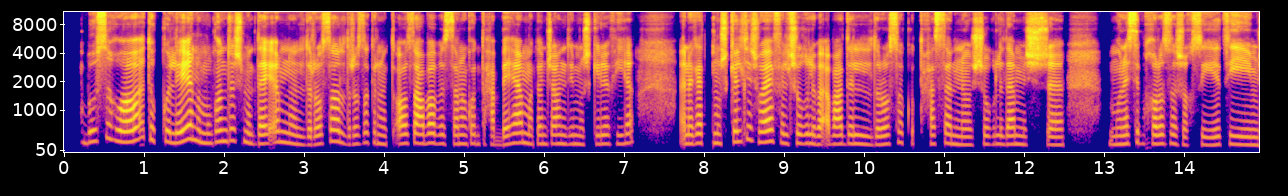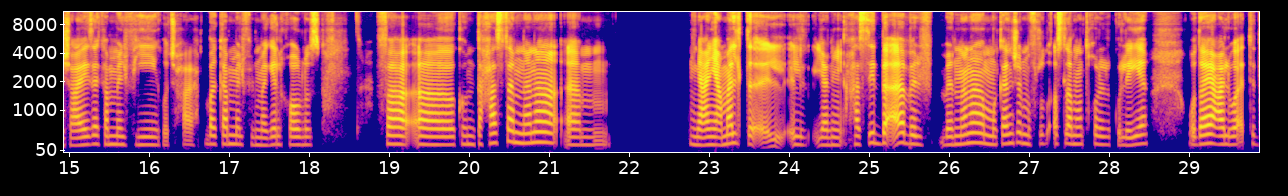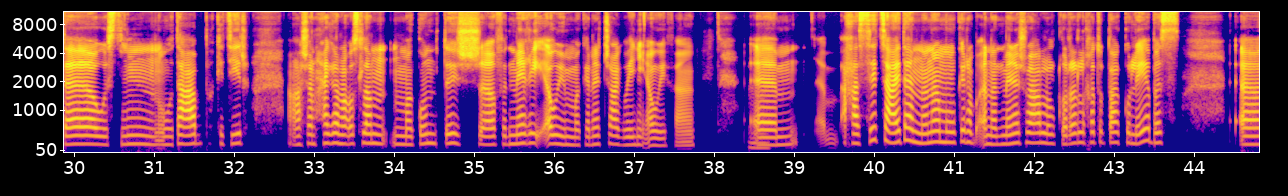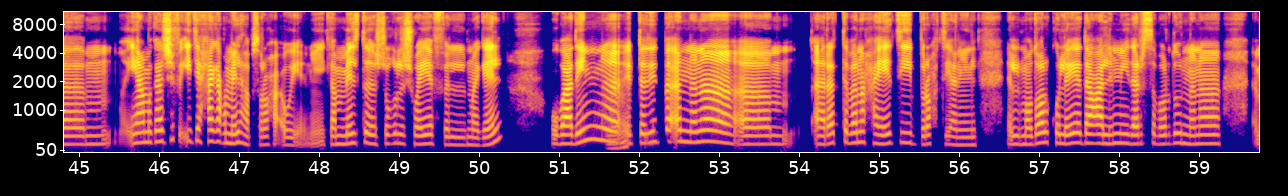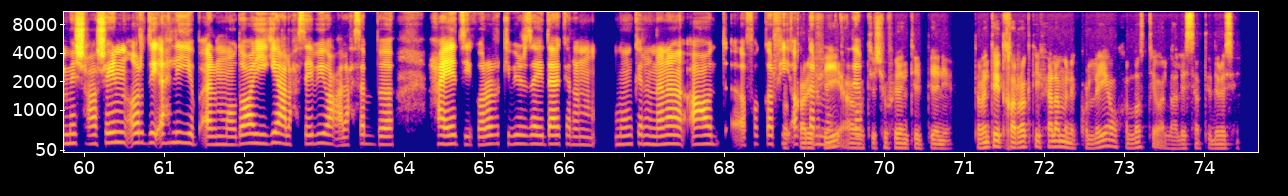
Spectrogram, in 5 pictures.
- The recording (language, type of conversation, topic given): Arabic, podcast, إزاي نلاقي توازن بين رغباتنا وتوقعات العيلة؟
- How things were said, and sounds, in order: none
